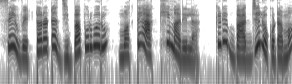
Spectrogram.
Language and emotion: Odia, disgusted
